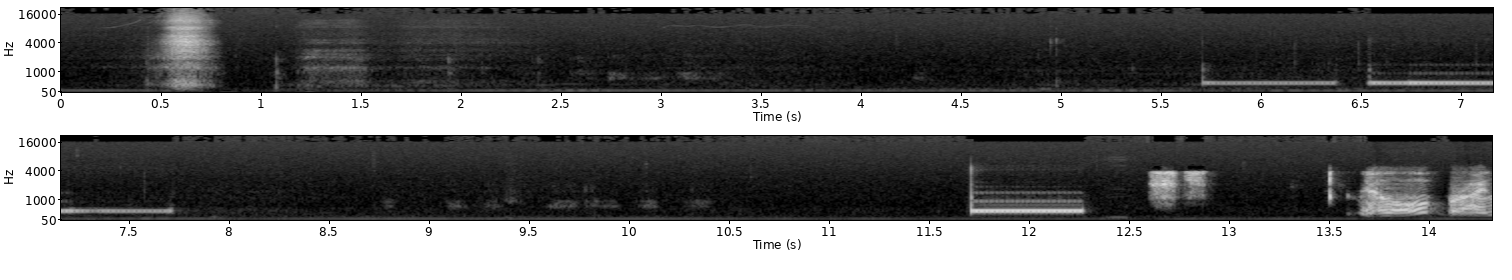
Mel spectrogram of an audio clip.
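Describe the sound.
A telephone call is placed. A sharp burst opens, then a steady electronic tone sounds in two stretches against quiet line hiss, and a few short tones and bursts follow near the end.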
